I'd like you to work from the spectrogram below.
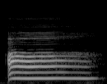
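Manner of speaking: level high Ah held long; first tone. Shown as a demonstration. Teacher demonstrating the first tone, flat and long. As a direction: hold Ah flat and steady at one pitch. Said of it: "First tone is a flat tone".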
